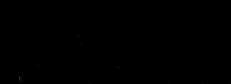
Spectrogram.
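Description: Near silence: faint, distant field ambience with a thin steady tone that fades out about a second in.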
